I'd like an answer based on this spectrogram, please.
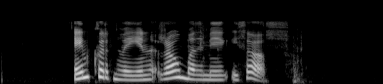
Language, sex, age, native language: Icelandic, female, 20-29, Icelandic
